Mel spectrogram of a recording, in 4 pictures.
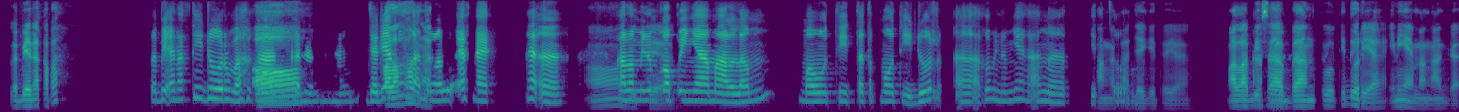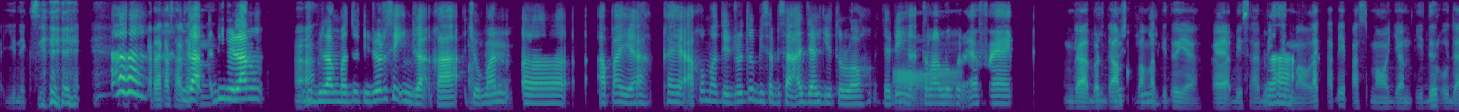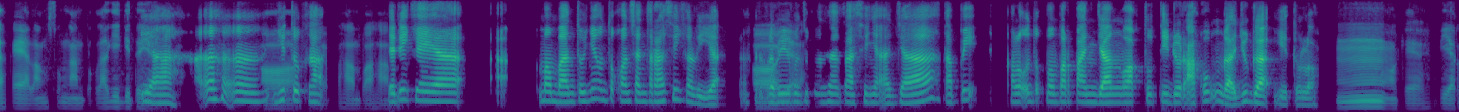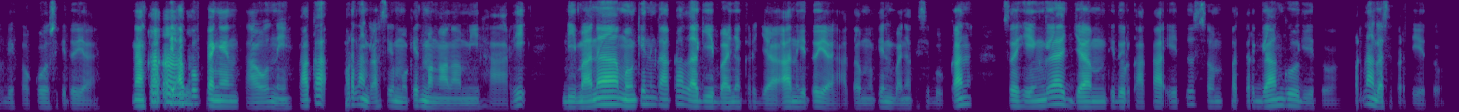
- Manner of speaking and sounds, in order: laughing while speaking: "sih"; chuckle; tapping; chuckle
- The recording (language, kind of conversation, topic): Indonesian, podcast, Kebiasaan tidur apa yang paling berpengaruh pada suasana hati dan fokusmu?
